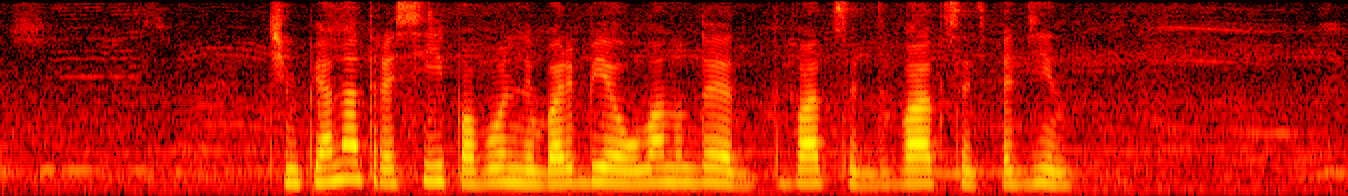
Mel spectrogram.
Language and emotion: Russian, neutral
